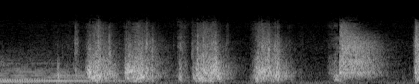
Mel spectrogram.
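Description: Dubbed martial-arts film sound effects of punches and kicks landing: a quick run of about six sharp hits and swishes. The film's music fades out in the first second.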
